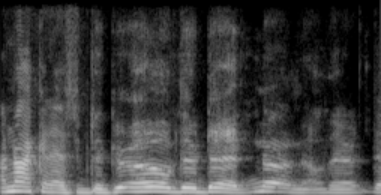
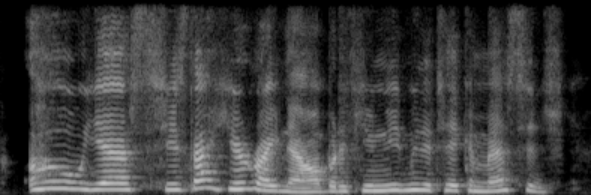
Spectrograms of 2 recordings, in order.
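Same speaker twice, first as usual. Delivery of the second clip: put-on small, high, childlike little girl voice; 8 semitones higher than usual. Retelling how someone answered a caller at the door, in a little girl voice. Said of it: "you hear like a little girl's voice".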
